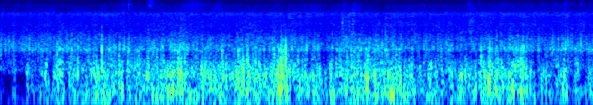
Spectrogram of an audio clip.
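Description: A marker squeaks softly as it draws on paper.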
